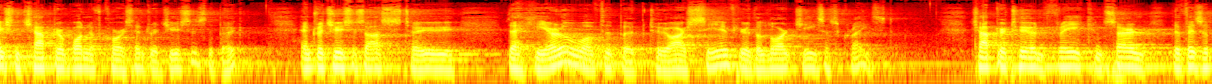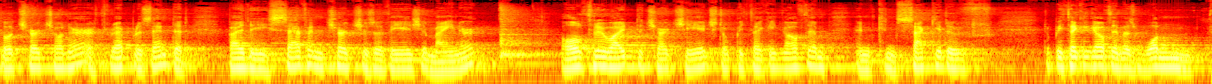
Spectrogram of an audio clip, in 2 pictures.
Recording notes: This sermon was recorded live at Templepatrick Reformed Church and is reproduced here with their permission.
